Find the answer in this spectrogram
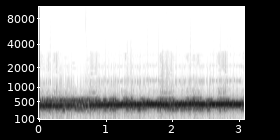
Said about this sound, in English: This is more similar to whale song. Yeah. Yeah, they have chalked it up to being whale song.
